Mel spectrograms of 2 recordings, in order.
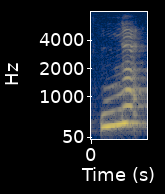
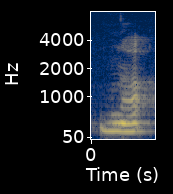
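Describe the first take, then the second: First: Nga pitched high and short; short high-toned syllable nga. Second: Na said low and short; short low-toned syllable na. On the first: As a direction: lift nga to a high, brief tone. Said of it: "it becomes high and short". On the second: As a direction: give na a low, brief tone. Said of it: "instead of being low and short". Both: Shown as a demonstration.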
